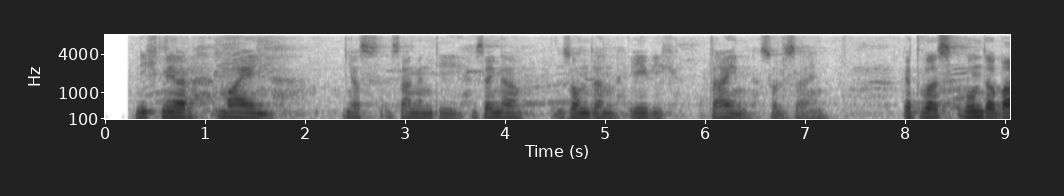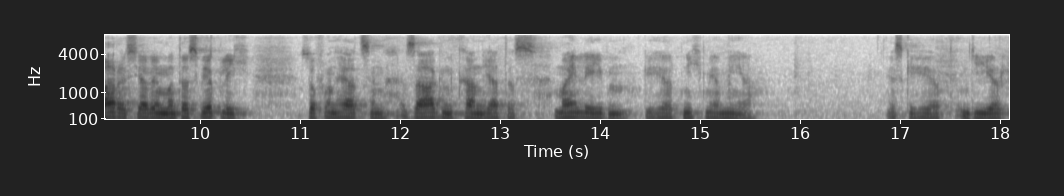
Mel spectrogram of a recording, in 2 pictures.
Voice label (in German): Ansage; Der wahre Frieden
